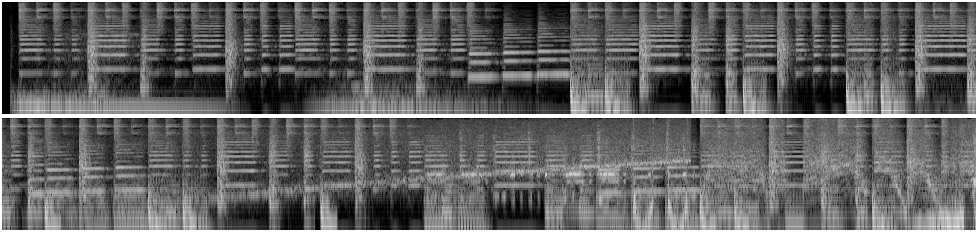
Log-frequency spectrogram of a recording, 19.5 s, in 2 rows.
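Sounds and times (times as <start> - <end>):
ringtone music: 0.1 - 19.3.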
